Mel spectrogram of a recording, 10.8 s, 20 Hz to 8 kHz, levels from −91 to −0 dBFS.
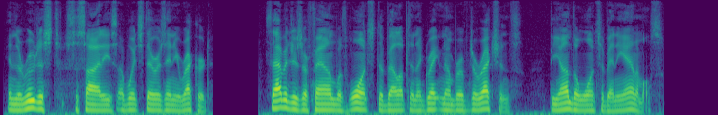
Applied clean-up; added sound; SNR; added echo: none; none; none; none.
